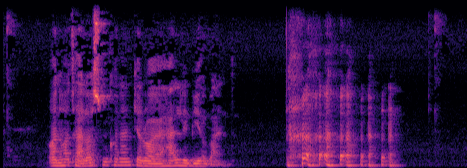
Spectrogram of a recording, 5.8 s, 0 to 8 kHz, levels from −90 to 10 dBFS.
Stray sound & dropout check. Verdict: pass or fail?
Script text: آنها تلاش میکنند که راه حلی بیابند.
fail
